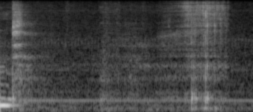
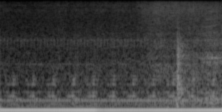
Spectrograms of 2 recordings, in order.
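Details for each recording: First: AR XA turntable initial evaluation, multimeter continuity check of the tone arm ground wires: a clear high beep in short bursts, then held steady; ground has continuity and the tone arm wires appear okay, at least initially. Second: Rough-condition Goodwill AR XA turntable, first power-up before motor work or spring kit, no ground wire seen: constant low mains-type hum at steady pitch under playback; cause suspected, not confirmed.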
